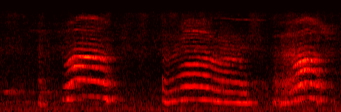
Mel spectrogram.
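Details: Female domestic cat meowing while grooming her sister indoors: three drawn-out, harmonically rich meows, each rising then gently falling, the middle one longest at about a second, with short pauses between them in a quiet room.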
